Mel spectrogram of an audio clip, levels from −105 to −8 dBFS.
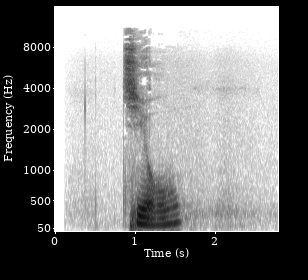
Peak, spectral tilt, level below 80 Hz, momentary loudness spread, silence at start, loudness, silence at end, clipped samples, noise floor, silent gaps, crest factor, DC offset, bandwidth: -4 dBFS; -6 dB/octave; -48 dBFS; 18 LU; 0.85 s; -20 LUFS; 1.2 s; under 0.1%; -66 dBFS; none; 20 dB; under 0.1%; 11.5 kHz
